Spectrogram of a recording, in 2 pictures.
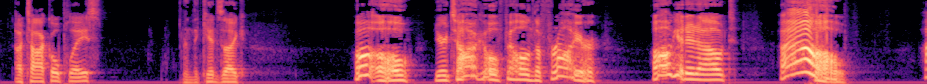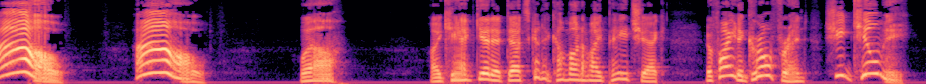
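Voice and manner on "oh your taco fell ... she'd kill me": put-on very loud, squeaky, voice-cracking nerdy teen voice. Retelling a scene from The Simpsons where Homer is at a taco place: nerdy teenage kid from The Simpsons. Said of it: "sounded like that fucking nerdy teenage kid".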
